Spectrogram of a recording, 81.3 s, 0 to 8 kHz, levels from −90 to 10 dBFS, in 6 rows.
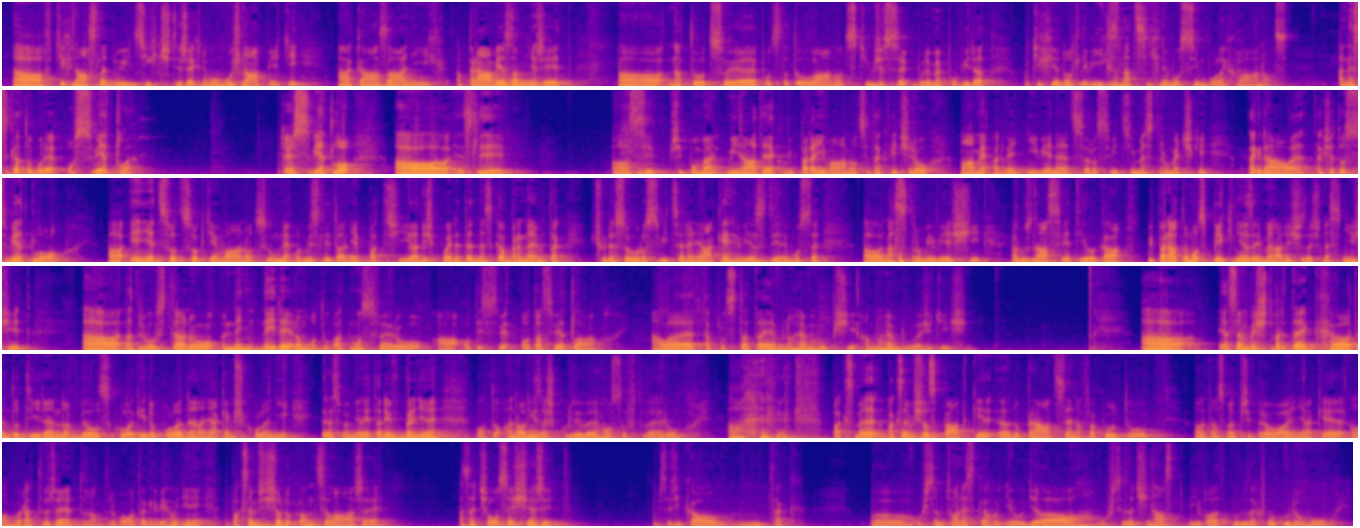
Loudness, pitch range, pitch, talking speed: -20 LUFS, 105-120 Hz, 110 Hz, 140 wpm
